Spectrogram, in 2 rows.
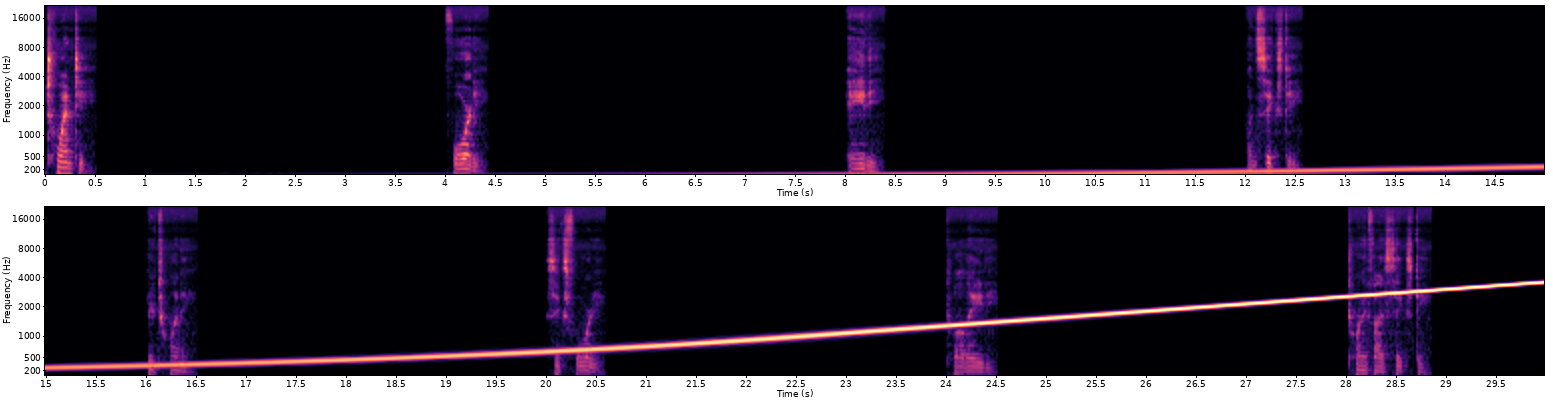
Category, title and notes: Sound effects > Electronic / Design
Frequency Sweep 20Hz-20KHz with voice markers, taking 40 seconds
A logarithmic frequency sweep from 20Hz to 20KHz, taking 40 seconds, with my voice calling out certain key frequencies. The sweep was created using Sound Forge 11. Along with a meter or spectrum analyzer, or just my ears, I find this useful for quick calibration of audio systems.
